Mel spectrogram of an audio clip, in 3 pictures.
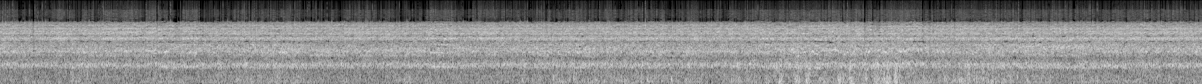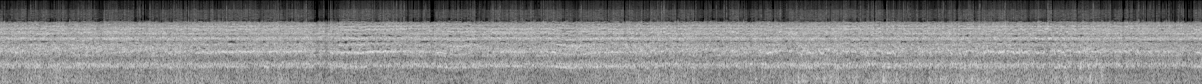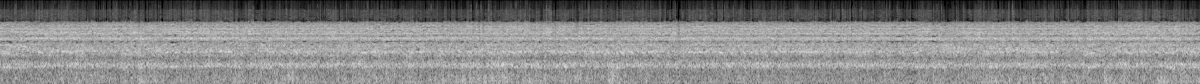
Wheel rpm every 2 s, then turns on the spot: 230, 230, 230, 230, 230, 220, 230, 230, 230, 230, 230, 230, 230, 230, 240, 230, 230, 230.
none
